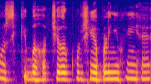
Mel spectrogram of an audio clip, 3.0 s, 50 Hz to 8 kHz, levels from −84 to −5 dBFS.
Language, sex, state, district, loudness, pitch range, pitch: Hindi, female, Uttar Pradesh, Shamli, -18 LUFS, 225-245 Hz, 235 Hz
